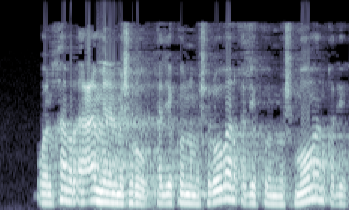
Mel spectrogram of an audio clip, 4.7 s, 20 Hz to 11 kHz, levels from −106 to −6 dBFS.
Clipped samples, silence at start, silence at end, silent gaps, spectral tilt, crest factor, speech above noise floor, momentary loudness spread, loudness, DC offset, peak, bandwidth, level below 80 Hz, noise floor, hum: 0.5%; 0.5 s; 0 s; none; -7 dB/octave; 12 dB; 50 dB; 7 LU; -12 LUFS; under 0.1%; 0 dBFS; 7.8 kHz; -58 dBFS; -61 dBFS; none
